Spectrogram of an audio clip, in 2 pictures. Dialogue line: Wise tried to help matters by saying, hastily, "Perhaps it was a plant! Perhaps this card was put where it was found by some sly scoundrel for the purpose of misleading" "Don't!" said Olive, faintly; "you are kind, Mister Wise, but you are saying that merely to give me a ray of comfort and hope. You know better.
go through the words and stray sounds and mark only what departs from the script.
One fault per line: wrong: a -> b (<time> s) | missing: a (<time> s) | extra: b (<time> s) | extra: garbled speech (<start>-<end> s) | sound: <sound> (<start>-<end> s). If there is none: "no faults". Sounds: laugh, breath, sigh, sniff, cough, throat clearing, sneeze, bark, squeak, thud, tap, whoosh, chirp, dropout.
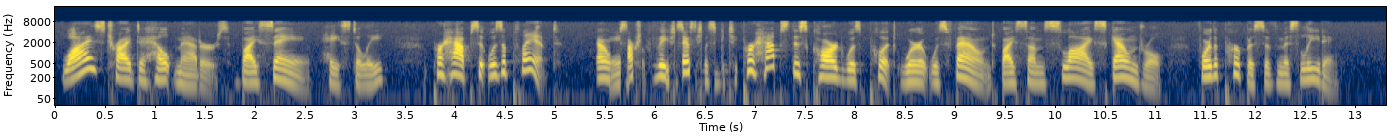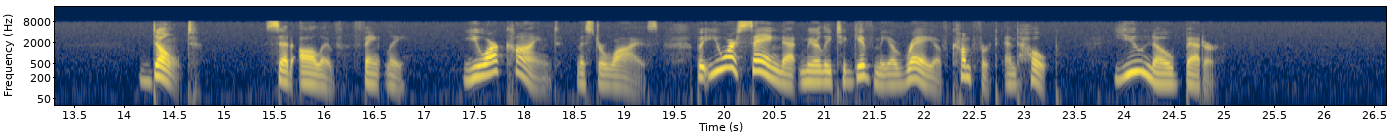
extra: garbled speech (5.4-6.8 s)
